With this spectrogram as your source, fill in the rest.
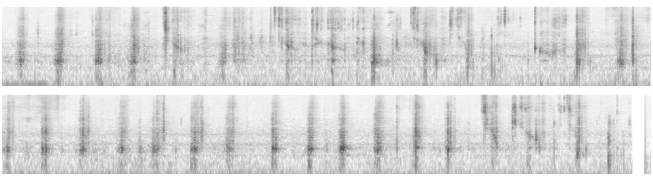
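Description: A young woman chews crunchy ice loudly and wetly close to a microphone.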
